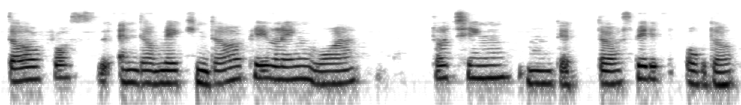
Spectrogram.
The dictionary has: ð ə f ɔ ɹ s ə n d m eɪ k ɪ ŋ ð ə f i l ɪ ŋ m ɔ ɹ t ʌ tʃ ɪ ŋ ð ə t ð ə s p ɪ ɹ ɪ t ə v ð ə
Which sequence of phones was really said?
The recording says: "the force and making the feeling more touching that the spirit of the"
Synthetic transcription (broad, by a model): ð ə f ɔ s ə n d m eɪ k ɪ ŋ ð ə p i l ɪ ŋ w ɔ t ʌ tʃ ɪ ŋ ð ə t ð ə s p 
